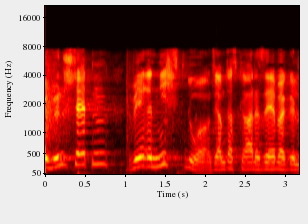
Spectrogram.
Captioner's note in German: Beifall bei der FDP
